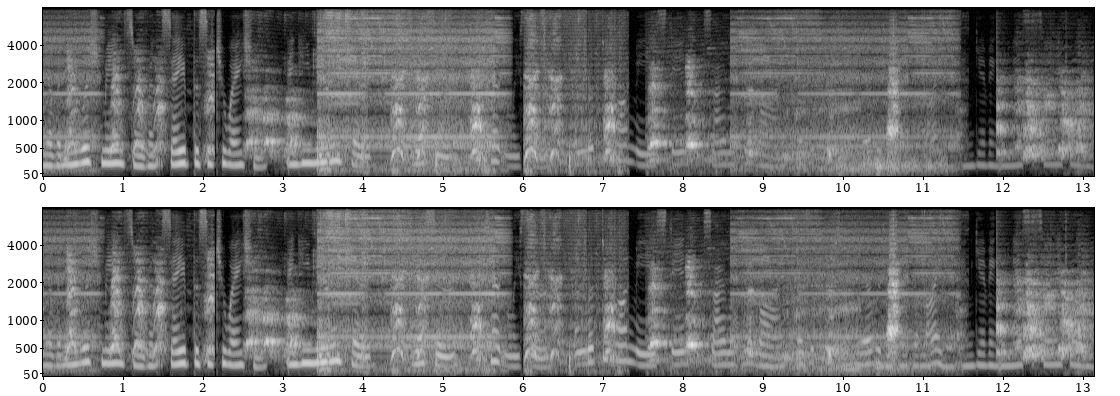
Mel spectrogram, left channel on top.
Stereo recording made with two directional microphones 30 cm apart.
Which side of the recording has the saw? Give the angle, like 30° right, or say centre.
centre.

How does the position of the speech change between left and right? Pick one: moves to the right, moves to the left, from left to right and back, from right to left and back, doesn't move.
moves to the right.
